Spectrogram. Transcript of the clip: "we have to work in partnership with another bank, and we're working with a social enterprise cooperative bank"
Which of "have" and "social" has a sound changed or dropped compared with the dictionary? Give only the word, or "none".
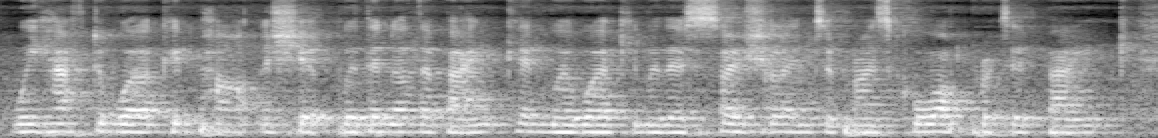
have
